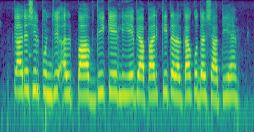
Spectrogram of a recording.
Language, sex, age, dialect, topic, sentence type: Hindi, female, 18-24, Garhwali, banking, statement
